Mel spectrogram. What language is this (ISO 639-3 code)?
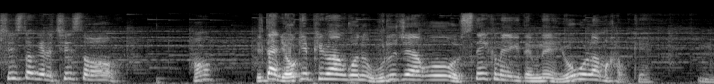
kor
